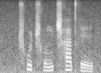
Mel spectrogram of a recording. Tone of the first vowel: falling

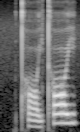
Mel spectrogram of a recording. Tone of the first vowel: low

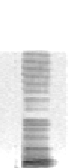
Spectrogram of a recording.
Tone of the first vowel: falling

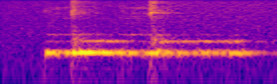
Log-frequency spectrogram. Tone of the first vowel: high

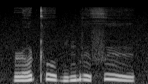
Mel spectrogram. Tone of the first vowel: rising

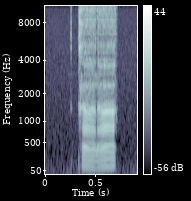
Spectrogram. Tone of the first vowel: low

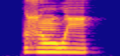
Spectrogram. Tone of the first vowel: high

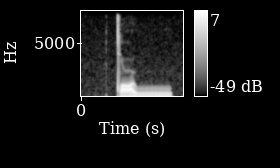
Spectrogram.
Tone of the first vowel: rising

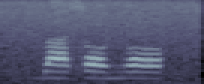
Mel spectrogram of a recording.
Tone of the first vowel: low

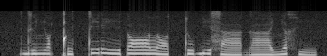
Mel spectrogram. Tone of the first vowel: low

